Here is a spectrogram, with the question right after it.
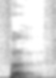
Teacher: गले की जो वोकल कॉर्ड है वह वाइब्रेट नहीं करते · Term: अन वॉइस साउंड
